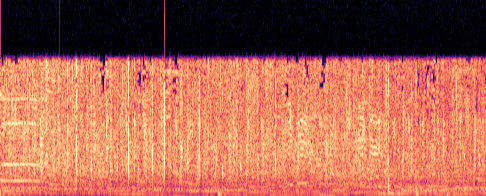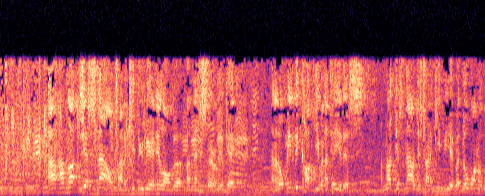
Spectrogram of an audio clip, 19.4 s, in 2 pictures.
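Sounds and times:
audience hand clapping: 0.0 - 14.6
speech: 10.9 - 14.6, 15.2 - 19.4.

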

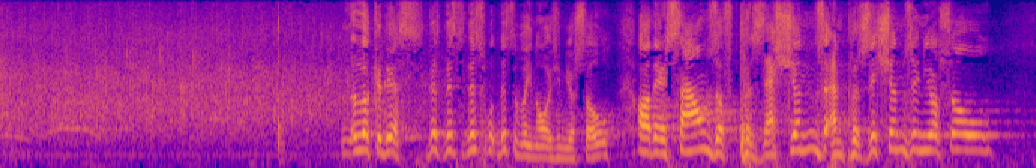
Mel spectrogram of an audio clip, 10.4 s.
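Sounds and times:
audience hand clapping: 0.0 - 4.4
speech: 3.4 - 10.0.

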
